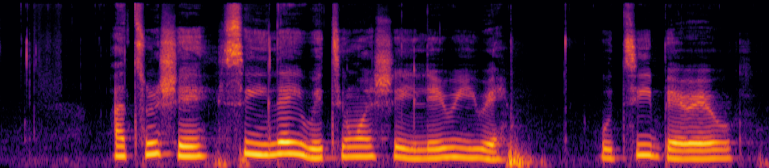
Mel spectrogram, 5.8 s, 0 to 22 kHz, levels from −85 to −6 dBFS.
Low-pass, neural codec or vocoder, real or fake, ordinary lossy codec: none; none; real; none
